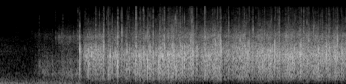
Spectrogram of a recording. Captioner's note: applause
